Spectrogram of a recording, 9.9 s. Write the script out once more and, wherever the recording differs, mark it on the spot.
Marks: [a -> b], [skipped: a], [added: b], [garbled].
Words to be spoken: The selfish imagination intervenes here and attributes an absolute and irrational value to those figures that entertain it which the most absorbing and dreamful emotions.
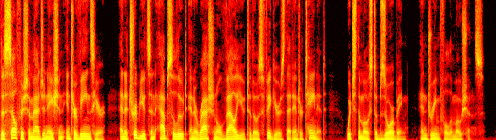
The selfish imagination intervenes here and attributes an absolute and irrational value to those figures that entertain it which the most absorbing and dreamful emotions.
